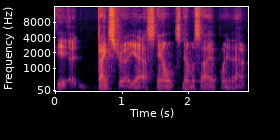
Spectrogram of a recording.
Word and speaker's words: Dijkstra: But he's kind of like the Dijkstra. Snail Messiah pointed out. Dijkstra is his name. Dijkstra. J is silent.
